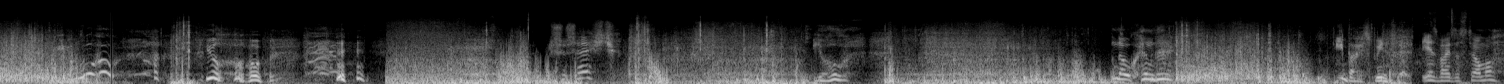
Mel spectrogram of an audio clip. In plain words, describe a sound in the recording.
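Bike tyres roll and rattle over wooden ramps and dirt.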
